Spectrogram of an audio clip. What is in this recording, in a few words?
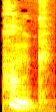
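"honk", British English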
